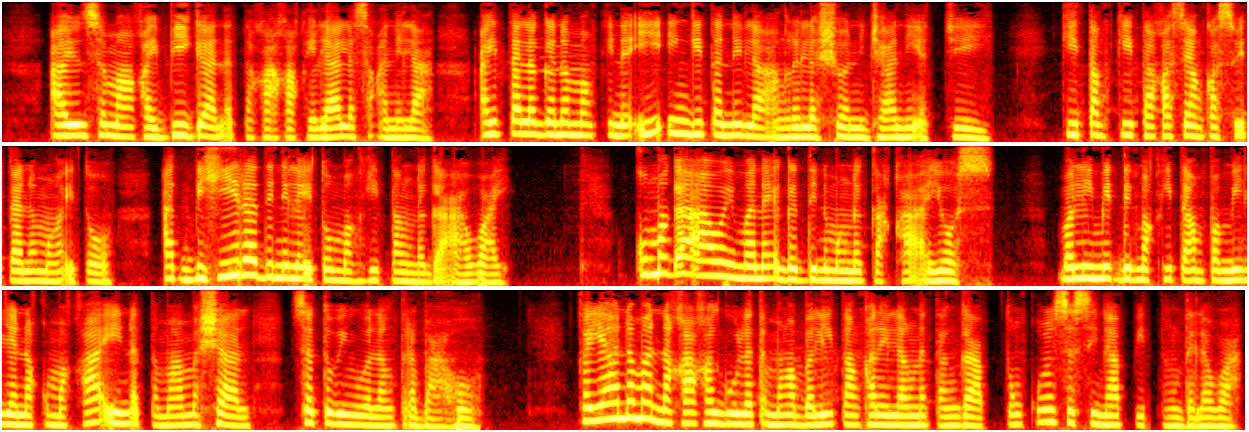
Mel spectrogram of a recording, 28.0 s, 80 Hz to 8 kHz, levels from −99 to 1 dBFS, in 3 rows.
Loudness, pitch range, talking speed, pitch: -14 LUFS, 190-235 Hz, 145 wpm, 205 Hz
